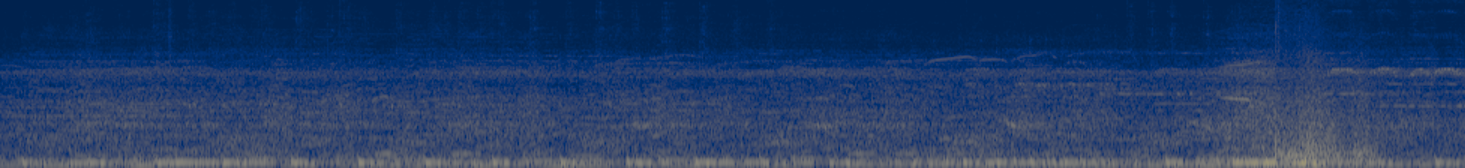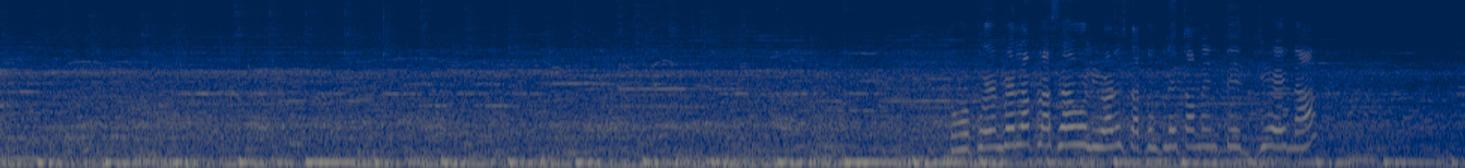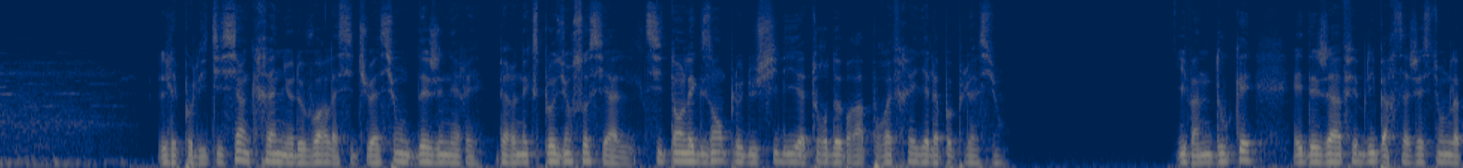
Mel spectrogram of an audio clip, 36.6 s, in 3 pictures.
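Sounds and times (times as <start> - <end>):
crowd filling Plaza Bolívar in Bogota: 0.0 - 25.5
speech: 20.9 - 23.3, 25.8 - 32.9, 34.2 - 36.6.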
